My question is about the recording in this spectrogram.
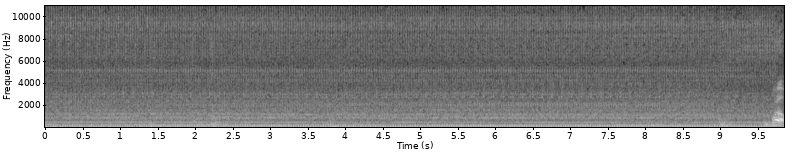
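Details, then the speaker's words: Nissan Juke 1.2 DIG-T turbo petrol, first start after timing chain kit replacement: steady, smooth idle with no rattle, tick or lumpiness, heard live; took a bit of starting, runs healthy. "took a bit of starting, but she sounds beautiful now. Not rattly, not lumpy, nothing. Smooth as anything."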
